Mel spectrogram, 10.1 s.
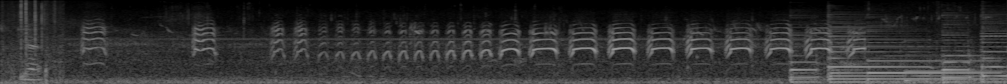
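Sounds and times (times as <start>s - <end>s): bird piping calls: 0.7s - 10.0s.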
